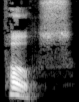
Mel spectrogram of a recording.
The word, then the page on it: pulse: British English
